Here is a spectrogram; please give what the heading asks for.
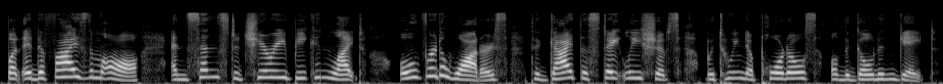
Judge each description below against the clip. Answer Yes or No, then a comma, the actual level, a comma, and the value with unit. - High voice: Yes, very high, 265 Hz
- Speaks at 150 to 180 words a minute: Yes, average, 165 wpm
